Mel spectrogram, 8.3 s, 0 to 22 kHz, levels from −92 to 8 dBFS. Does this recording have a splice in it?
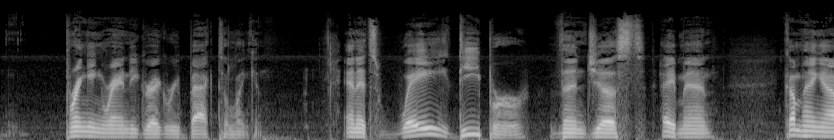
yes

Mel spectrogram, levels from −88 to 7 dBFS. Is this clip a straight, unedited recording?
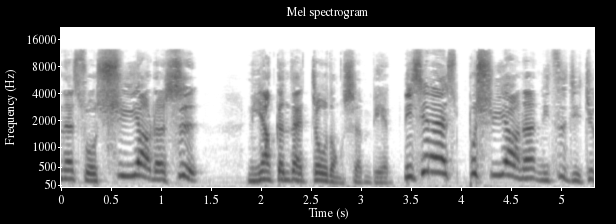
no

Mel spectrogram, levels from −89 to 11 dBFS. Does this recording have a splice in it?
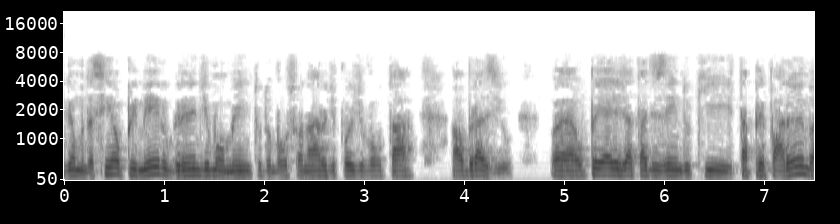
no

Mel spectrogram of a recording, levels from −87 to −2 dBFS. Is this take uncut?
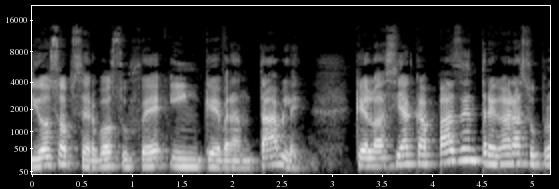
yes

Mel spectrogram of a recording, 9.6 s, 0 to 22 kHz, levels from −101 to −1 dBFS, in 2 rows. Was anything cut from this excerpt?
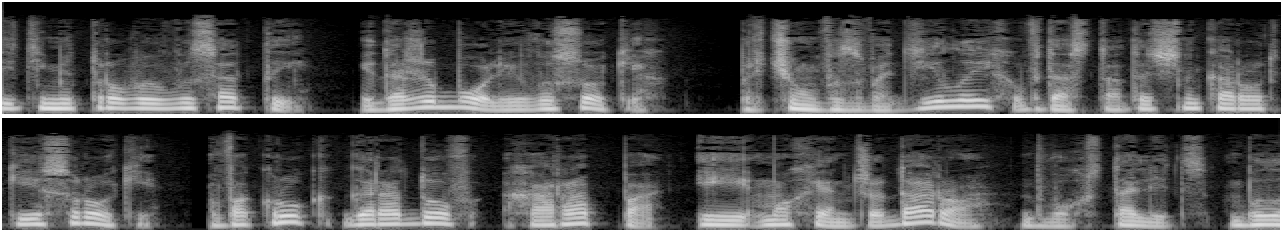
yes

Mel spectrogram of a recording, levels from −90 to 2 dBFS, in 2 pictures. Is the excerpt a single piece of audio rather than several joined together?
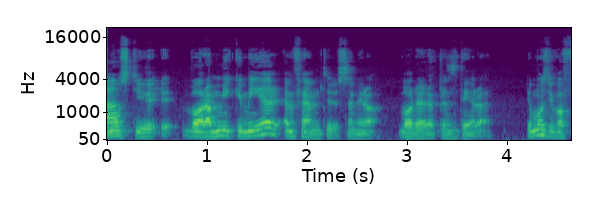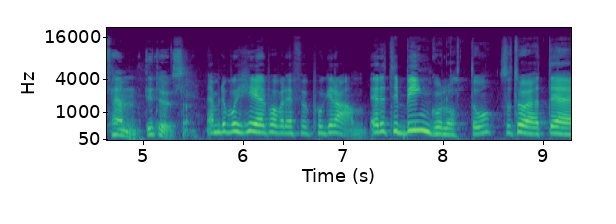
yes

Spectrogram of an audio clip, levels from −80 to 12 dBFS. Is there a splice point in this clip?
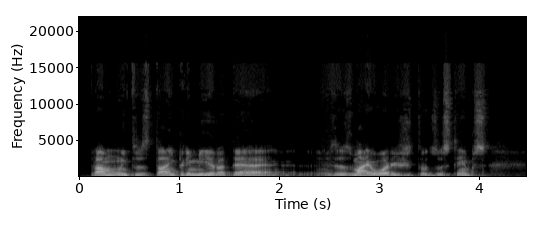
no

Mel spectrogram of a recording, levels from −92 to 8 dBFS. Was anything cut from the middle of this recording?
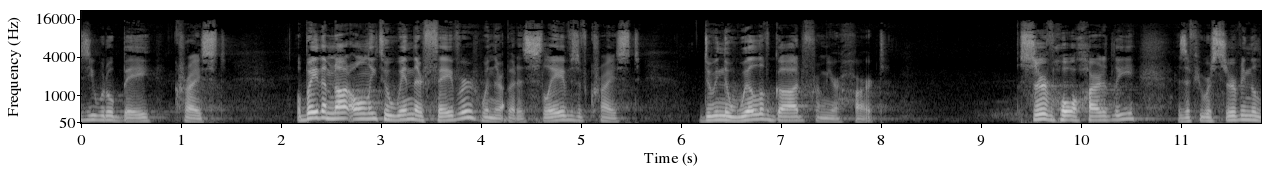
yes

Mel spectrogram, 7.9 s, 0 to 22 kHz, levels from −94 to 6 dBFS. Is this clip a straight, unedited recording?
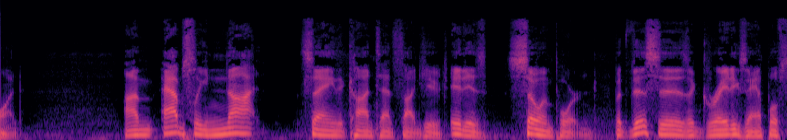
no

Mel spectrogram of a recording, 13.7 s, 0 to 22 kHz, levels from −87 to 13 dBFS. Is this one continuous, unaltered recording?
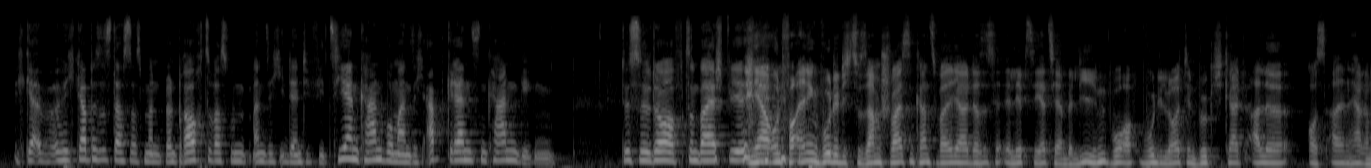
yes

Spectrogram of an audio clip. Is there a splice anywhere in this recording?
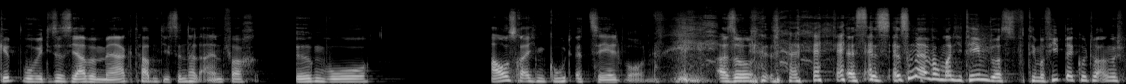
no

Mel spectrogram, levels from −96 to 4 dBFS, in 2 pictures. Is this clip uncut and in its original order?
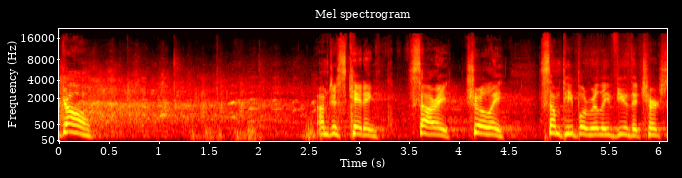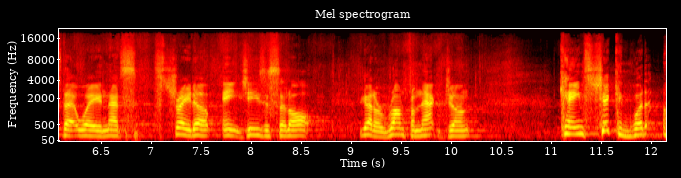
yes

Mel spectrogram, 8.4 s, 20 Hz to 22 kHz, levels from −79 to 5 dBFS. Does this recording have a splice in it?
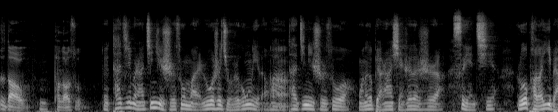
yes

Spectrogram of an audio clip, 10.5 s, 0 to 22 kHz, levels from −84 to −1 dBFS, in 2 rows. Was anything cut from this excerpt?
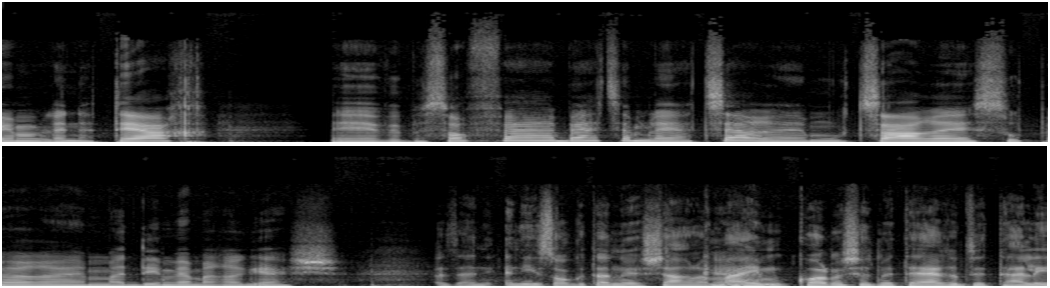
no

